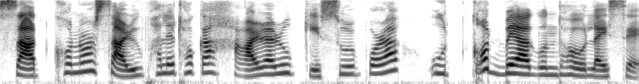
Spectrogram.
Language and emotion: Assamese, disgusted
